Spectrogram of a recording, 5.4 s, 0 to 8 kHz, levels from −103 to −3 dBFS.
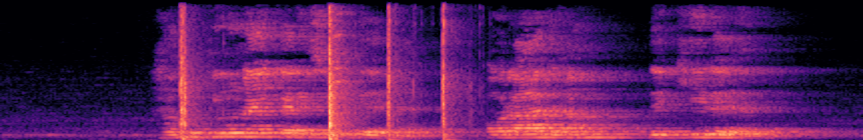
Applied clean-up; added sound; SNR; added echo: none; Computer keyboard; -2 dB; reverberation time 1.1 s.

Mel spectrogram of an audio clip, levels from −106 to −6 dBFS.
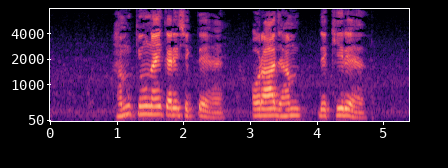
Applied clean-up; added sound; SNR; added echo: none; none; none; none.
